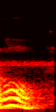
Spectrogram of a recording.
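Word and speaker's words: ρ: logam yang dilambangkan dengan row yang seperti huruf P ini P ini dibacanya rho ya ro = massa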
